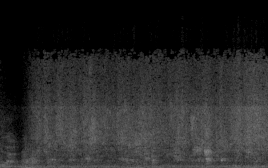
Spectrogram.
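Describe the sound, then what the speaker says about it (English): Tap water running while hands are washed after cracking eggs, a soft, continuous splashing flow heard close and fairly quiet, without talk. "I'm gonna wash my hands out of that cracked those eggs"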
